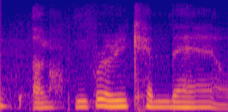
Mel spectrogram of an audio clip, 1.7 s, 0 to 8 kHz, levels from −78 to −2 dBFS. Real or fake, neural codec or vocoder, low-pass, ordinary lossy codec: fake; codec, 16 kHz, 0.8 kbps, ZipCodec; 7.2 kHz; none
